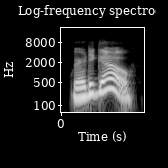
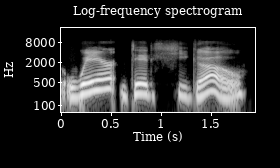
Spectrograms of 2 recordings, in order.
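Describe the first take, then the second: First: The words are reduced, the h is dropped. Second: The full words are said, h clearly pronounced. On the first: "He can turn into E" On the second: "Instead of saying"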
